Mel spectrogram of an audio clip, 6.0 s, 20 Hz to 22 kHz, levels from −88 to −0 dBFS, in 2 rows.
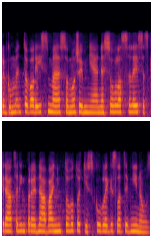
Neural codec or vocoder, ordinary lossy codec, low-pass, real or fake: codec, 16 kHz, about 1 kbps, DyCAST, with the encoder's durations; AAC, 64 kbps; 7.2 kHz; fake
